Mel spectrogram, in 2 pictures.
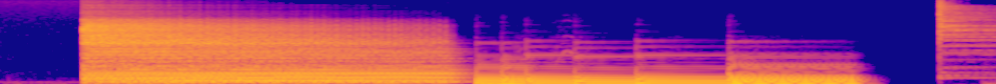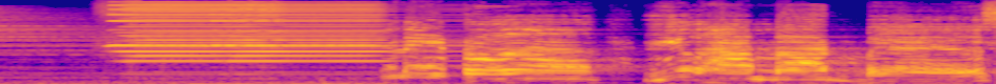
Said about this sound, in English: Critics are hailing it as the worst song ever recorded, and quite possibly the result of several accidents. Maybe he tripped and fell onto some instruments, and that's why it sounds that way.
